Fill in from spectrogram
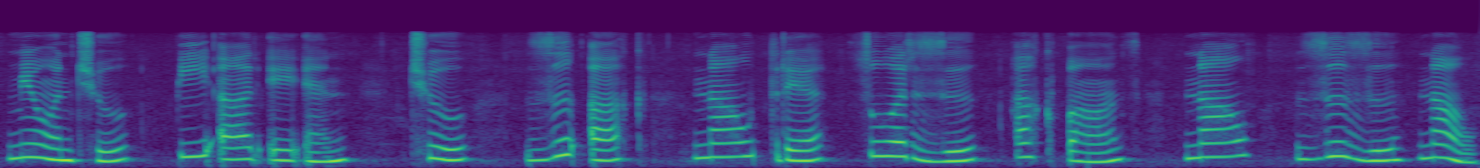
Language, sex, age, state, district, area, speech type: Kashmiri, female, 18-30, Jammu and Kashmir, Ganderbal, rural, read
